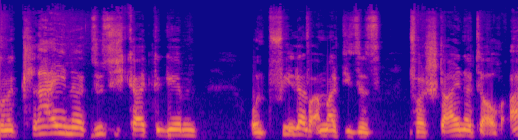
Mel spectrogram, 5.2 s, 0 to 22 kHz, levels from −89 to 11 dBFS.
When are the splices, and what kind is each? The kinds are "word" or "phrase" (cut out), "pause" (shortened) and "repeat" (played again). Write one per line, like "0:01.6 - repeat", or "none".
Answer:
0:00.9 - word
0:02.7 - word
0:03.1 - word
0:03.4 - word
0:04.1 - word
